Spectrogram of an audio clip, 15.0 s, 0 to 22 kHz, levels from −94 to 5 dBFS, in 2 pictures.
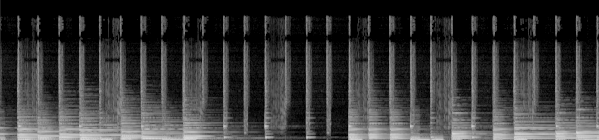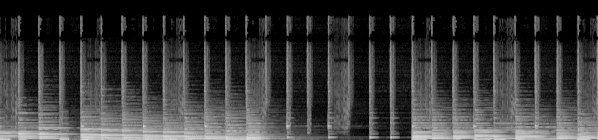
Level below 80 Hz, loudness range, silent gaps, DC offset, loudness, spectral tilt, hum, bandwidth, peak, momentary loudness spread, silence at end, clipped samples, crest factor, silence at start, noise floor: -32 dBFS; 4 LU; none; under 0.1%; -17 LUFS; -5.5 dB/octave; none; over 20 kHz; 0 dBFS; 15 LU; 0 s; under 0.1%; 16 dB; 0 s; -38 dBFS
